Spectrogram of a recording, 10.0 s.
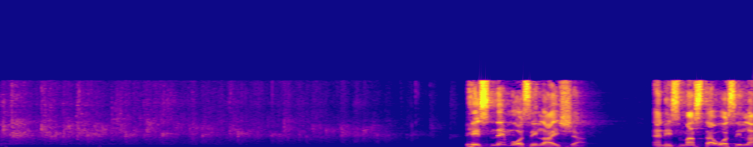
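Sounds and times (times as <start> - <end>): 
audience applause: 0.0 - 5.9
speech: 6.2 - 7.9, 8.8 - 10.0.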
